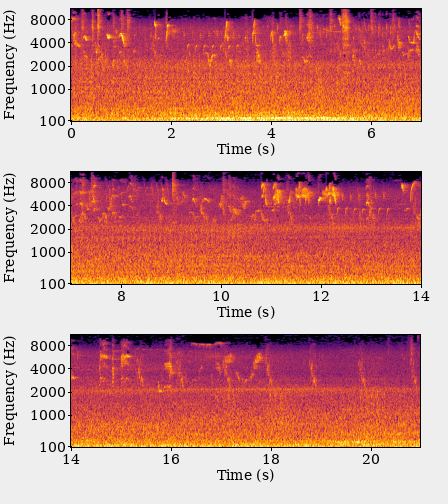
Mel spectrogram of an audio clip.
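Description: Small birds chirping and calling in many short high notes, coming thick and fast in places, over a steady low rumble.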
